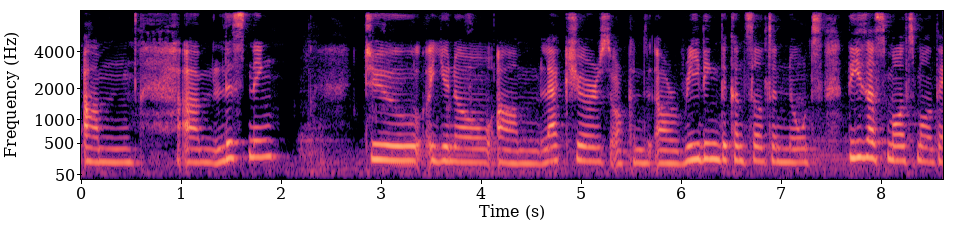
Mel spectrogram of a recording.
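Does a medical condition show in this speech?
No.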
